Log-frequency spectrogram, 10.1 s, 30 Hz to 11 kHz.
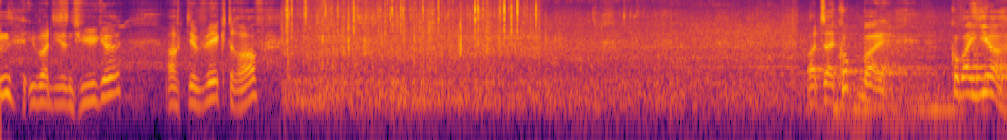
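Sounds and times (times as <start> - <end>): cart wheels rolling on pavement: 2.6 - 7.5
rattling clicks: 2.8 - 6.5.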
